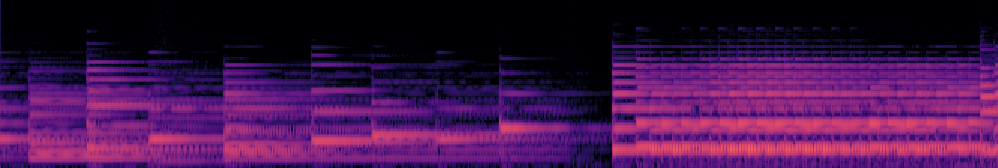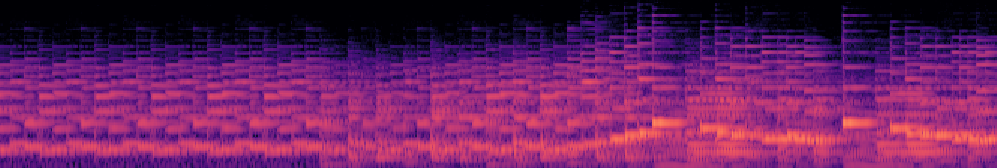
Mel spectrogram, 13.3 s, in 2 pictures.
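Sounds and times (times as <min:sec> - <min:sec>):
waltz piano: 0:00.0 - 0:13.2.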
